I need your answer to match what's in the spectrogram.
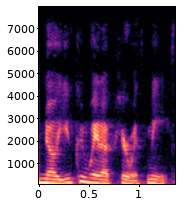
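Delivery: ordinary talk, nothing marked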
